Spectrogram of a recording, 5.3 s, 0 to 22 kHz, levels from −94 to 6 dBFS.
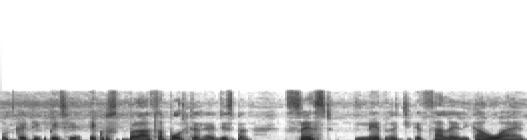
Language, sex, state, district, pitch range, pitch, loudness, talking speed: Hindi, male, Jharkhand, Ranchi, 145-165 Hz, 150 Hz, -17 LUFS, 160 wpm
